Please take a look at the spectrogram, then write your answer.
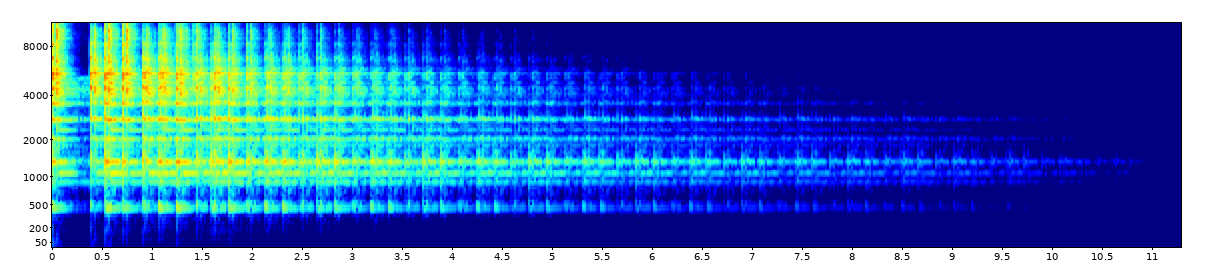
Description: Index of /musicradar/dub-percussion-samples/85bpm
DPFX_PercHit_B_85-12.wav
